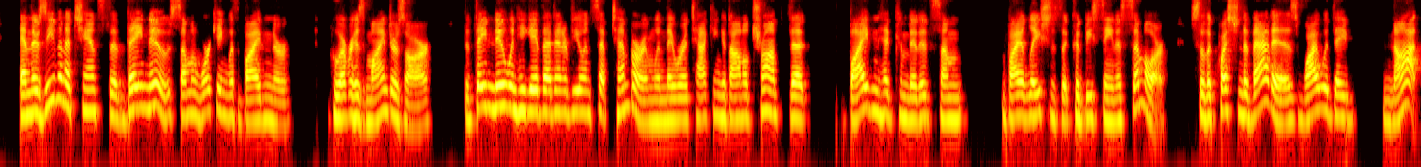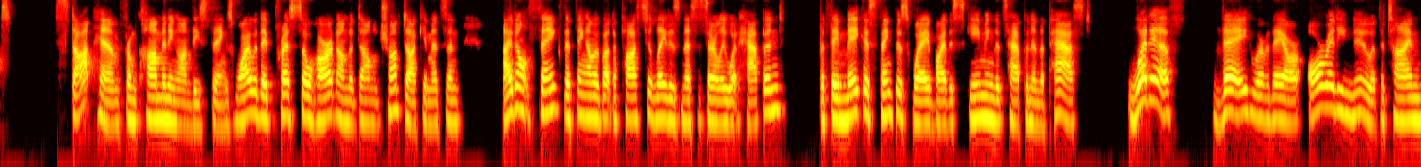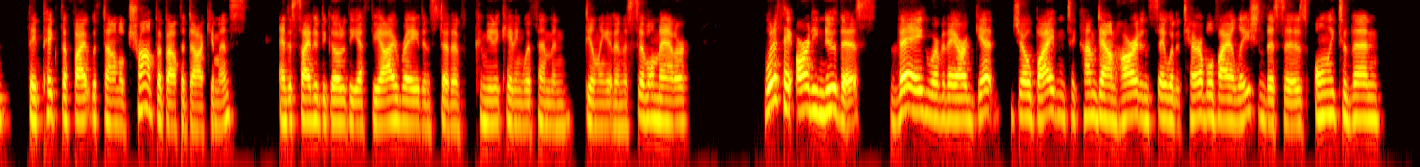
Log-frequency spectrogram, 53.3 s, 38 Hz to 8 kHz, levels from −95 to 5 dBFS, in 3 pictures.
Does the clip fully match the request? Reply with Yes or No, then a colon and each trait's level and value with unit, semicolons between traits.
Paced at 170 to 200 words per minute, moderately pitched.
Yes: average, 195 wpm; medium, 180 Hz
